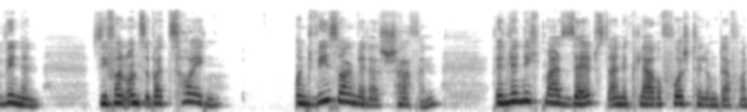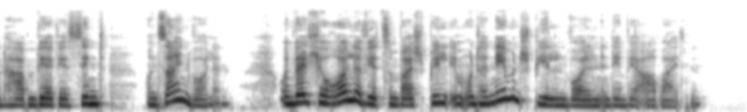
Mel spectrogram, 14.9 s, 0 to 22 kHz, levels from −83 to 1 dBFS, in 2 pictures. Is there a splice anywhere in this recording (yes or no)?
no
